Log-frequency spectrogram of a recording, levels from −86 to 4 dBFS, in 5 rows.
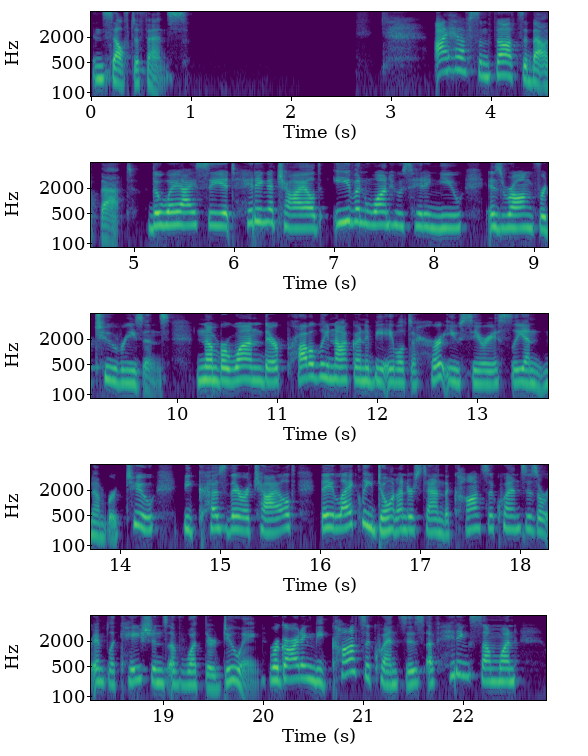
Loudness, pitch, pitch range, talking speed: -27 LUFS, 235 Hz, 210-260 Hz, 170 wpm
